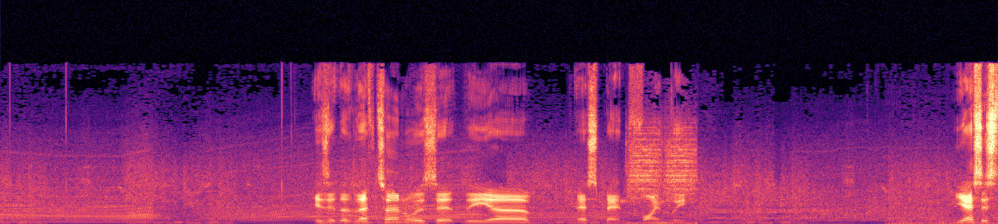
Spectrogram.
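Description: A car engine revs and roars as the car speeds up through its gears.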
